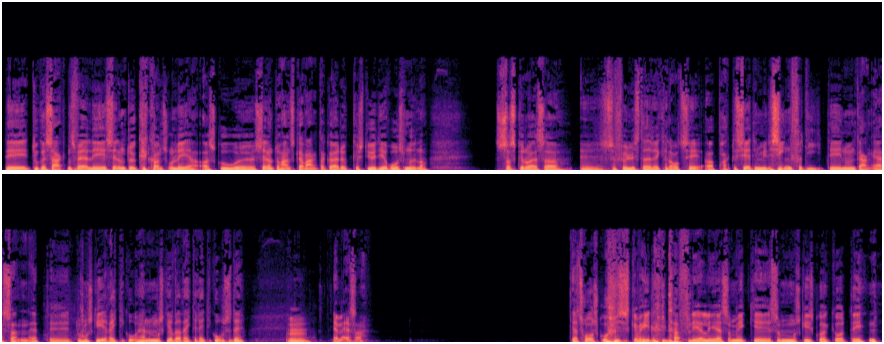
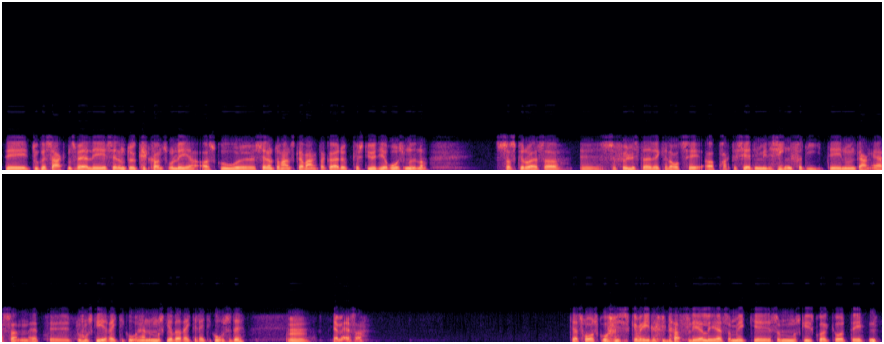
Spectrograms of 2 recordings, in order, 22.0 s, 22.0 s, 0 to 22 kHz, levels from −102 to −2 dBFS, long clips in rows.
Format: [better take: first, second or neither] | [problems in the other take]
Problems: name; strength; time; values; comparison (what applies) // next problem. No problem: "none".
first | phone-call audio; nothing above 3.5 kHz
